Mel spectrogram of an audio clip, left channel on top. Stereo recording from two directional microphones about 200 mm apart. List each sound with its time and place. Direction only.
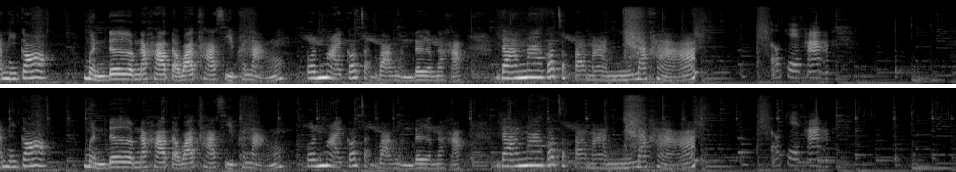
0.0 s speech: 15° left (ahead or behind)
